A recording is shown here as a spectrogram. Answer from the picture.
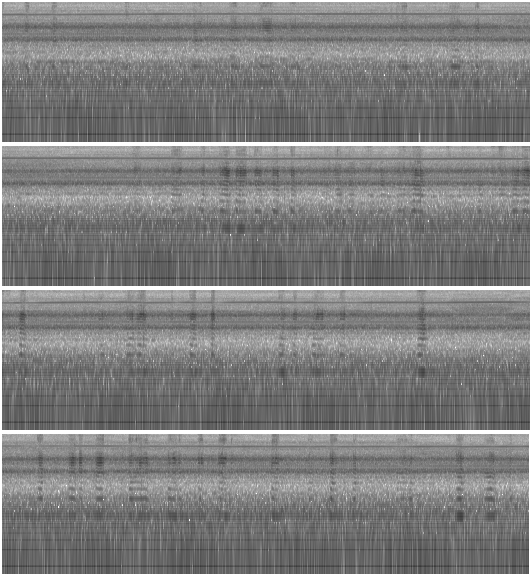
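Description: Small handheld rotary tool running with a steady high whine. From about ten seconds in, short louder scrapes come as the bit carves into the piece in hand.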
